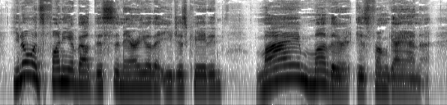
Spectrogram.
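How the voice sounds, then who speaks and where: The background is silent, and the recording very clean. An unremarkable speaking voice keeps a moderate speed with lively intonation. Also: man, fairly high pitch for a man. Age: young. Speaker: podcast co-host. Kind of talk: casual chat.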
